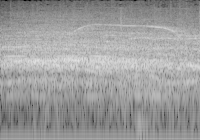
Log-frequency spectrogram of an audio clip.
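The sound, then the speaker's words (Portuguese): Crowd applause and cheering for vice-president Geraldo Alckmin: a dense, loud, steady wash of clapping and crowd noise, with a sustained whistle-like tone rising out of it partway through. “Saudar o vice-presidente e pedir uma salva de palmas, Geraldo Alckmin.”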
